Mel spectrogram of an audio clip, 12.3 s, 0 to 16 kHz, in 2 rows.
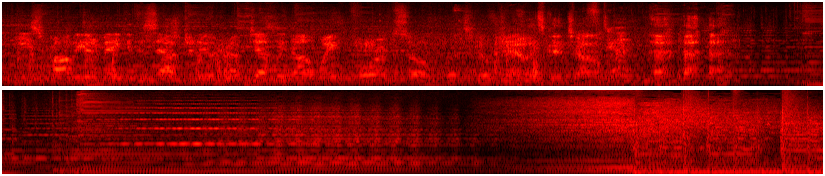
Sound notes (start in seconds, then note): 4.6 laughs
